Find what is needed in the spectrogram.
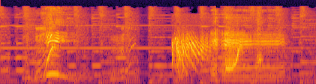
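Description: Bouncy children's cartoon background music with a steady bass pattern. About two seconds in, a loud sparkling chime sweeps down for over a second: a magic transformation sound effect.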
